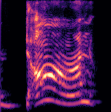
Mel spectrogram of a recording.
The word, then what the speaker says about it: Dan: There are no concordance results for dawn. No, we got to spell with an A, but it's pronounced Dawn should be spelled D A W N or D O N, not D A N.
